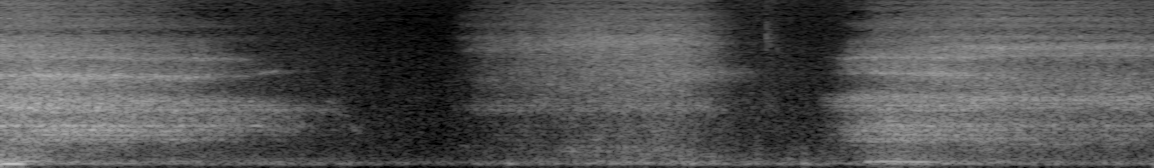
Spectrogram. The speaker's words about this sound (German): Und deswegen habe ich dann meine Art und Weise gefunden, eben ganz tief und verbunden, ruhig zu atmen. Mal durch die Nase ein und dann wieder durch die geöffneten Lippen aus.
